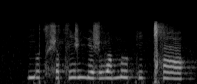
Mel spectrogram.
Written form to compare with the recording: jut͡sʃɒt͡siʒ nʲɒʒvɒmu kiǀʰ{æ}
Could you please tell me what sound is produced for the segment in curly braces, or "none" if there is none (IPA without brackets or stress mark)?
æ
